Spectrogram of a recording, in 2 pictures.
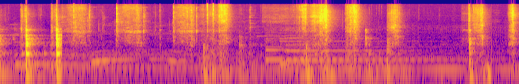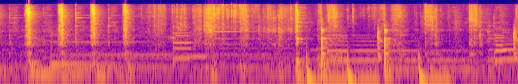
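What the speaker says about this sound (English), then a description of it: "I suggest we just jump straight into a chopping montage." A knife chops vegetables for a vegetable lasagne in quick, irregular bursts of crisp taps on a board, close by and fairly quiet, with tonal background sound running underneath.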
